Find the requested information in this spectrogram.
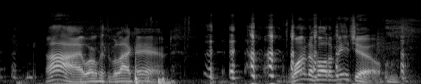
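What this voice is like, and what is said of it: Character voice, transatlantic accent. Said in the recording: “my next character will have a transatlantic accent.”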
